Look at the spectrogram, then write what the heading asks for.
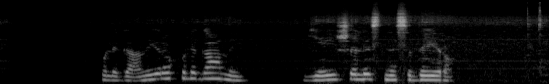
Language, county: Lithuanian, Kaunas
